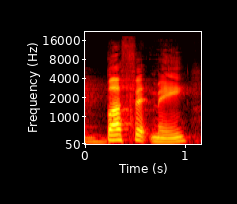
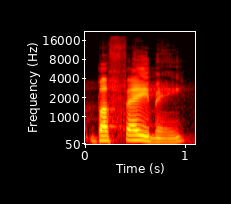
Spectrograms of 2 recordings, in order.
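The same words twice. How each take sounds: First: Buffet is said like the verb for striking. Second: Buffet is said like the word for a meal. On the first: It means to strike repeatedly. The speaker calls it right. "or your version might say buffet me" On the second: It refers to a spread of food. The speaker calls it wrong. "not buffet me. I know it's near lunch"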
